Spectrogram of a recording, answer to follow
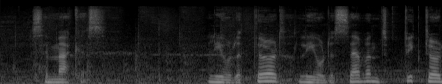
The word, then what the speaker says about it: Symmachus: Yeah, that's how you pronounce that name. Symmachus.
